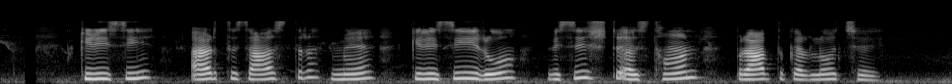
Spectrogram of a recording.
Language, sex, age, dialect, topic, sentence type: Maithili, female, 25-30, Angika, agriculture, statement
